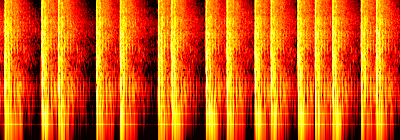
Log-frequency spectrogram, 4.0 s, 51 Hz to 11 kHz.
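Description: A rifle fires 40 grain rounds in a fast string of about thirteen loud, sharp reports, each shot followed by a short ringing decay, with no talk over the shooting.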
